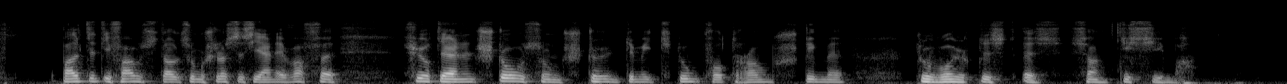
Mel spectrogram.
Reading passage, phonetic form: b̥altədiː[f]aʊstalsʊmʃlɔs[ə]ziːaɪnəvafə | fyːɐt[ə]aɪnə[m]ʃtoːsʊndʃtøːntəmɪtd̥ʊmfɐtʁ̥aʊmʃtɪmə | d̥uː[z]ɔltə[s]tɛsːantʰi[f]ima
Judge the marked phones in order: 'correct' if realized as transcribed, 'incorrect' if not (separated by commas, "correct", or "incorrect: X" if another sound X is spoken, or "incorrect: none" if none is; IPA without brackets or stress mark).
correct, correct, correct, incorrect: n, incorrect: v, correct, incorrect: s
